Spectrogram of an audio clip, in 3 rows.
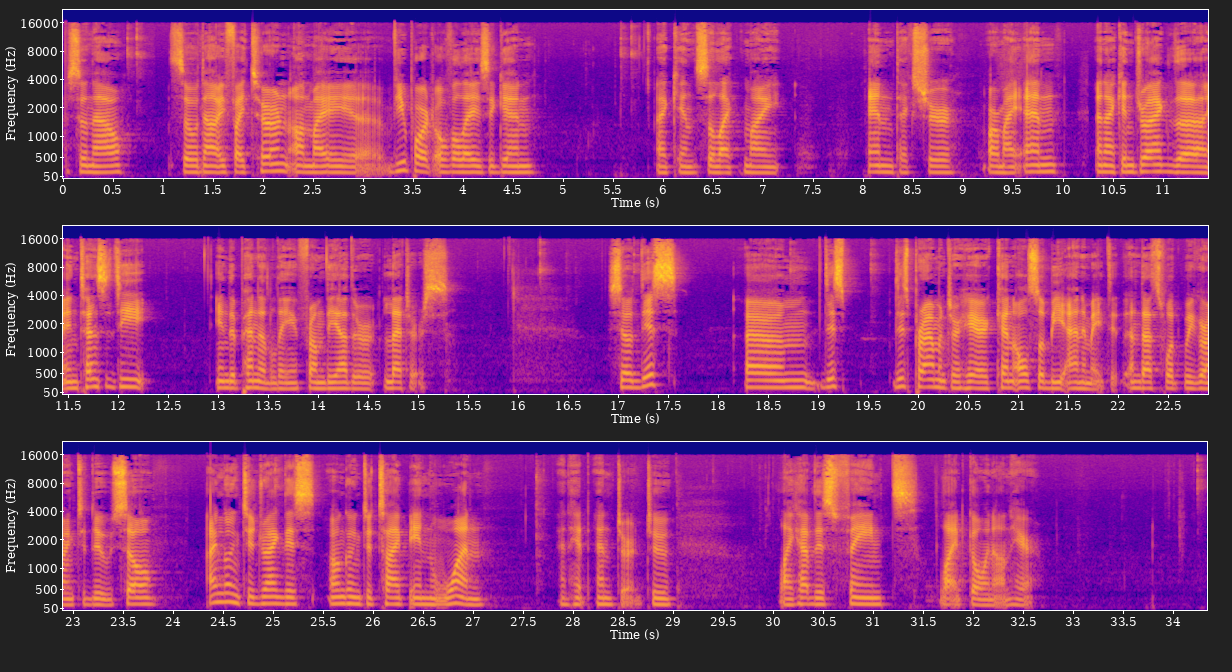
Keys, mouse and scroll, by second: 0.6 click, 1.4 click, 2.3 click, 5.5 click, 17.1 click, 19.5 click, 24.1 click, 34.2 click.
